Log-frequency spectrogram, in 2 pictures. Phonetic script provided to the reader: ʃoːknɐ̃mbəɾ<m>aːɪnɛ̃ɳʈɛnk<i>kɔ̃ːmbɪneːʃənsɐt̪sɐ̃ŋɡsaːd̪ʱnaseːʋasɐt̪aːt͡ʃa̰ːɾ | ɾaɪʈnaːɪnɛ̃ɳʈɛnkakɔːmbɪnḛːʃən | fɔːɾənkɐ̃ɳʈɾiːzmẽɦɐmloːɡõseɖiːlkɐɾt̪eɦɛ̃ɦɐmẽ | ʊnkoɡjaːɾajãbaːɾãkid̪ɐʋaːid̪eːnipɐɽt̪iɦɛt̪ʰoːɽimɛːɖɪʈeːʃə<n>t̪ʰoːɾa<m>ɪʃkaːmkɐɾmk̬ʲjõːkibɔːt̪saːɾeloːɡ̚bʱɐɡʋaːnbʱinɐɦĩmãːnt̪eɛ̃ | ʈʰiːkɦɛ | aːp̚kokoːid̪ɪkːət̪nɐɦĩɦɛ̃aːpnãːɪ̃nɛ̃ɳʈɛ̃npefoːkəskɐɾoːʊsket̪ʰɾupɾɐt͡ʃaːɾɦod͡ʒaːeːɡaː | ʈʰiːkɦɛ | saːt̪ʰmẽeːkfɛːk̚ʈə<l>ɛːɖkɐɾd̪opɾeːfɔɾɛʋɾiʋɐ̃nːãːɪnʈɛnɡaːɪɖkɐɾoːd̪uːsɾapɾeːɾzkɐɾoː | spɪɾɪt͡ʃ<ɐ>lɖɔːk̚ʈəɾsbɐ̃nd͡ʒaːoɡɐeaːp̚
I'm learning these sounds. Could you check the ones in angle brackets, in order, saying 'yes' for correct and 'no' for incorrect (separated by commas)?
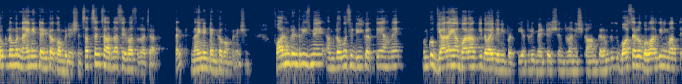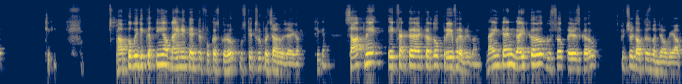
no, no, yes, no, no, no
